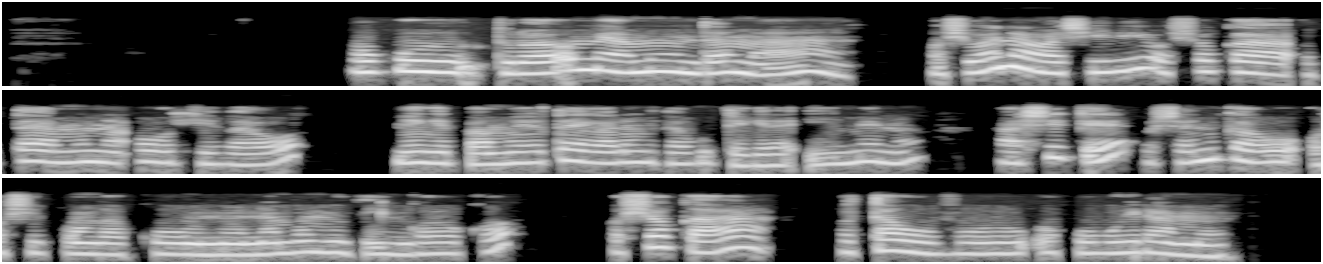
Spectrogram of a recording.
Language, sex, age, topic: Oshiwambo, female, 25-35, agriculture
